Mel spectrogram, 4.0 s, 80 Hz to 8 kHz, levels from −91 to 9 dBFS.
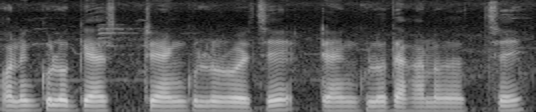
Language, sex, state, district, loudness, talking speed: Bengali, male, West Bengal, Alipurduar, -18 LUFS, 120 wpm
